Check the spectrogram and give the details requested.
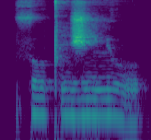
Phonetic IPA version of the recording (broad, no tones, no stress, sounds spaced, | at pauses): θ u pʼ i ʒ i lʲ u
